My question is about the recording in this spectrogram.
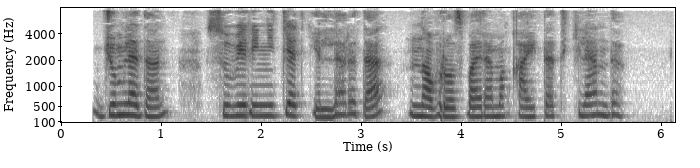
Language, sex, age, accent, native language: Uzbek, female, 18-24, Toshkent shahri, Uzbek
